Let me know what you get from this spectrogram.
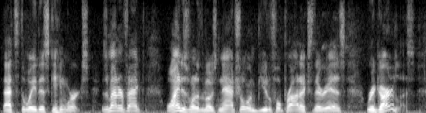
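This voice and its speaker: A man's voice: medium pitch, quick pace, a bit bright, no echo. A man winemaker ranting casually to camera, full of sarcastic rhetorical questions and folksy asides. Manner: folksy, swears lightly, laughs at own jokes. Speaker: winemaker giving a rant. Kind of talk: casual spoken rant to camera.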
